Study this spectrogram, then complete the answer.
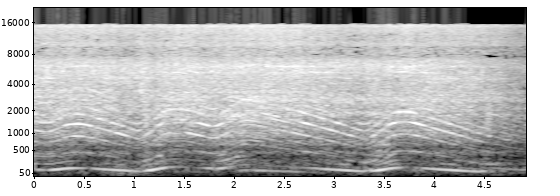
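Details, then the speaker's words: Toyota 1JZ-GE engine revved as it warms up: a thin, high squeal rises and falls with each rev as the drive belt tensioner pulley squeak returns. "звук уже опять появляется так что вот один покупатель новые натяжители ролики"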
